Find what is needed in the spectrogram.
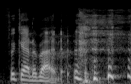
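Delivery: put-on hammy New York accent, rising. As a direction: play a thief in bad New York accent. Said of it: "Terrible New York accent".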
